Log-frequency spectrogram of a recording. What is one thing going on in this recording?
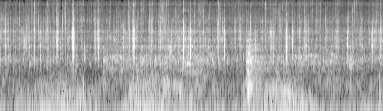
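Muffled underwater rumbling goes on, with small clicks and crackles.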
